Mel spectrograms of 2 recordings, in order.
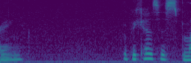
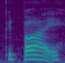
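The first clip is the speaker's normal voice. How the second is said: curt goodbye; 9 dB louder than usual. Acted. Sarah curtly ends the talk.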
